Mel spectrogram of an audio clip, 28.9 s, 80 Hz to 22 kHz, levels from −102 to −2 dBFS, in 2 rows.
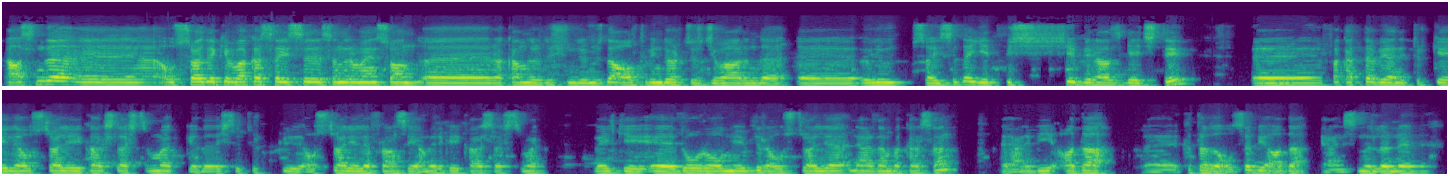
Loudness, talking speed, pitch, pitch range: -19 LUFS, 115 wpm, 120 Hz, 115-130 Hz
